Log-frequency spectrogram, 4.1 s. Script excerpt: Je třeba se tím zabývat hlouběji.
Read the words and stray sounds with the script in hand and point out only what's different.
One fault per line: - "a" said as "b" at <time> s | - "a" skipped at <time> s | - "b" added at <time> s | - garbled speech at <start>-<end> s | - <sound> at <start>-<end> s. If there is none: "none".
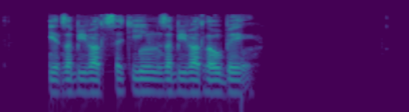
- "třeba" said as "zabývat" at 0.6 s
